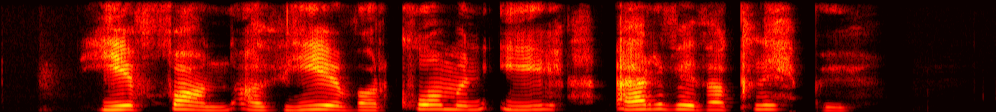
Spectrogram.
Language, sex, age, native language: Icelandic, male, 11, Icelandic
